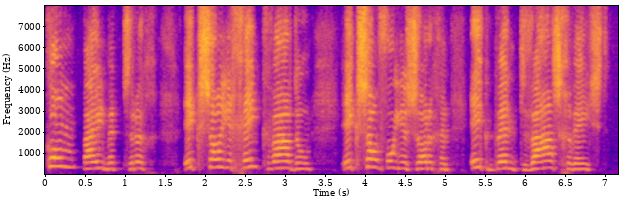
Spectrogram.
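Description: A woman's voice: high-pitched, slow pace, sharp tone, exaggerated voice. A woman voicing a remorseful old king who earnestly confesses and begs someone to come back.

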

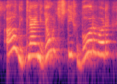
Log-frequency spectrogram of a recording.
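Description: Woman doing a mean scheming king, loud and pushy, kinda muffled old recording. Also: very high voice, big pitch swings, moderate pace, pitched above the performer's own voice. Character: cruel scheming male Egyptian king. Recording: dull lo-fi recording.

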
